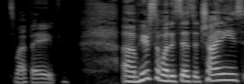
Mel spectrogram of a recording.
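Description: Over a quiet background with a dry, close sound and no echo, a woman with a normal speaking voice talks at medium pitch and a moderate pace. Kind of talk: radio dj patter: relaxed co-host banter, reading listener texts on air between jokes. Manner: chatty, wry and playful, riffing and laughing along while reading out listener messages.

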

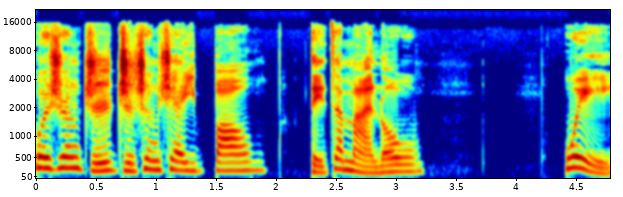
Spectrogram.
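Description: The voice has a dark, mellow tone, heard in a dry, close sound with no echo. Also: woman. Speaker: Chinese language teacher. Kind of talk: reading aloud. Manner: slow, clear enunciation.

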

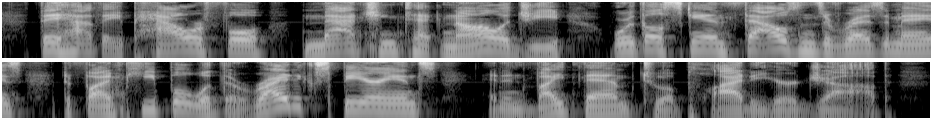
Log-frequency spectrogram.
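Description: A man's fairly high voice with very wide pitch swings and vocal fry, at a moderate pace with hardly any pauses. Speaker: podcast co-host. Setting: studio.

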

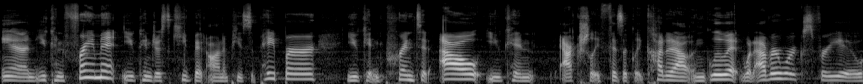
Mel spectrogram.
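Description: Talking at a fairly quick pace, a woman with a normal speaking voice uses lively intonation at a medium pitch. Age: 20s. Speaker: podcast co-host. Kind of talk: casual chat.

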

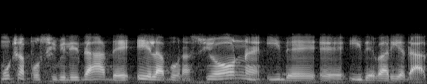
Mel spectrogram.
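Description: A man's medium-pitched voice at a fairly slow pace, with ordinary pitch variation and noticeable background noise. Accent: Italian. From Rome, Italy. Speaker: consul general. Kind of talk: radio interview. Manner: halting, hesitant.

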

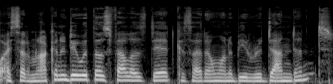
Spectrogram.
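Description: Speaking at a medium pitch with ordinary pitch variation, a woman uses a plain, everyday voice. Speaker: stand-up comedian. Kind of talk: casual comedy banter with storytelling.

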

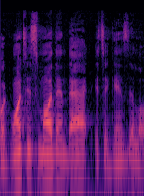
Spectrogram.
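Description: This man speaks with a Nigerian accent. His intonation is fairly even. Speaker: pastor. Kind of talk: sermon. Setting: church.

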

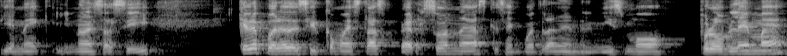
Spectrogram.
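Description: Speaking at a moderate pace, a man uses a normal speaking voice with a fairly high pitch. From Guanajuato, Mexico. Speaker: podcast host. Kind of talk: casual chat.

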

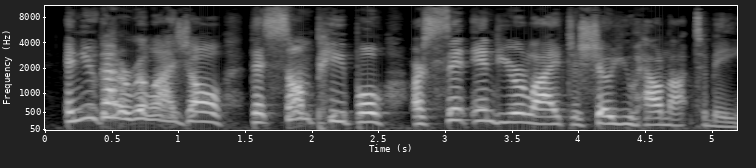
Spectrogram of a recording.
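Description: A woman's voice with vocal fry, very wide pitch swings and big swings in loudness. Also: medium pitch for a woman, moderate pace, hardly any pauses. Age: 40s. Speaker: pastor and podcast host. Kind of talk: motivational preaching monologue. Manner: animated.

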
